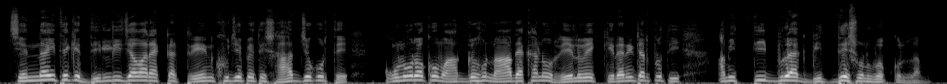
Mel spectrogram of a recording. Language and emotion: Bengali, disgusted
